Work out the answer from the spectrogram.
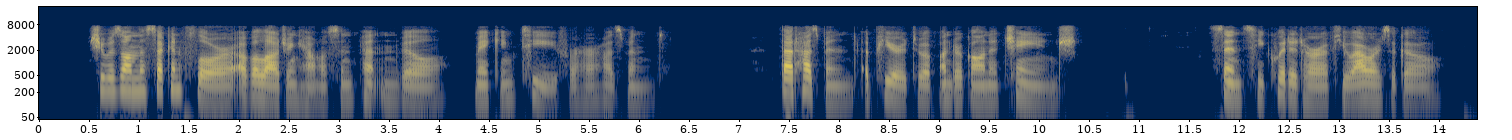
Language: English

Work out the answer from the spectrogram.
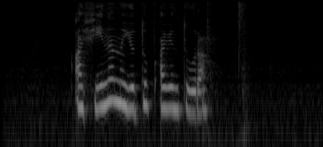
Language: Russian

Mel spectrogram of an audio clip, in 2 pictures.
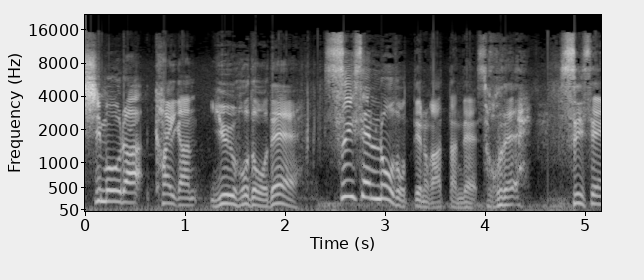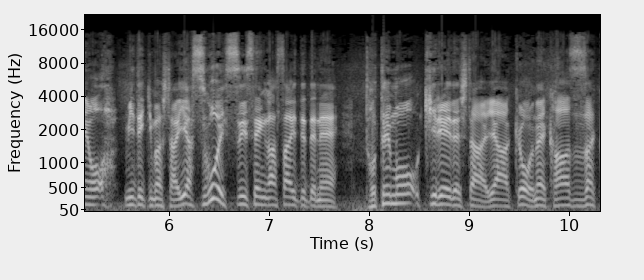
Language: Japanese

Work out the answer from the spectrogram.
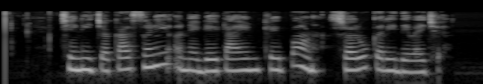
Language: Gujarati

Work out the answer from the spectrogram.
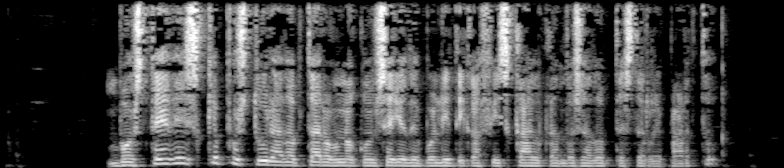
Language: Galician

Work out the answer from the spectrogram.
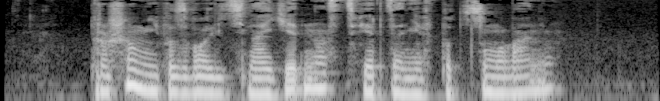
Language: Polish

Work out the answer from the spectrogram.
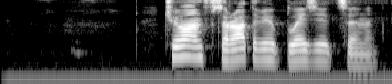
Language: Russian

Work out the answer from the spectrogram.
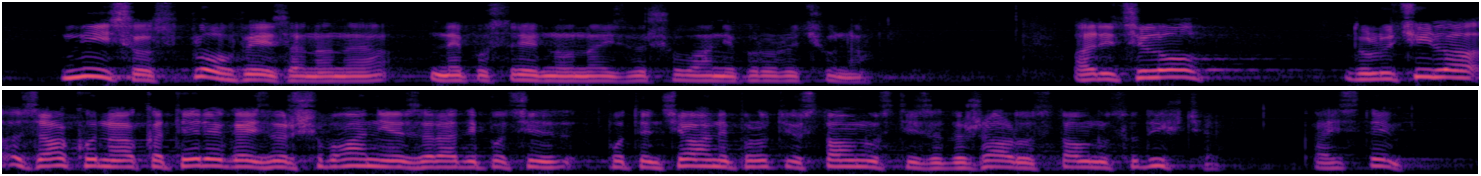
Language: Slovenian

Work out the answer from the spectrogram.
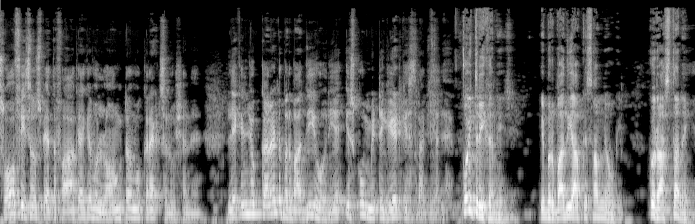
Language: Urdu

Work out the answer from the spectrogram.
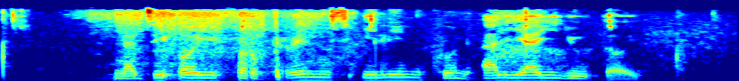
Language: Esperanto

